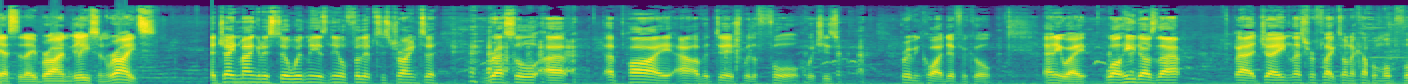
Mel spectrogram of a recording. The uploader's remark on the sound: On Day Three of the Cheltenham Festival in an episode brought to you from the Fitzdares Club in the Orchard.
